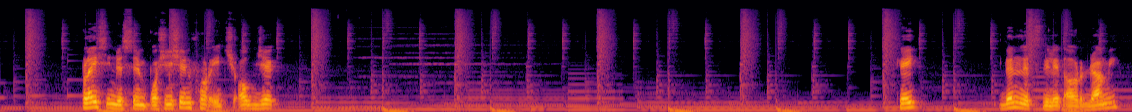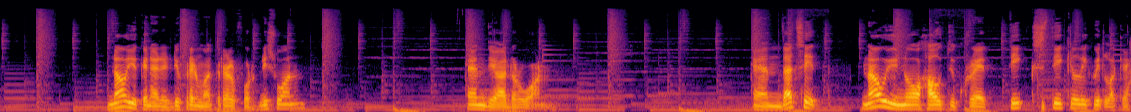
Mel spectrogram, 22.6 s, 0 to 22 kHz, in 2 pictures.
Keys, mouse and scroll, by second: 0.2-0.6 right drag, 0.9 shift+d, 1.1 r, 1.9 g, 2.1 click, 3.4 right click, 4.2 shift+d, 4.4 r, 6.1 right click, 6.6-6.9 right drag, 7.3 shift+d, 7.6 r, 8.4 g, 8.7 click.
